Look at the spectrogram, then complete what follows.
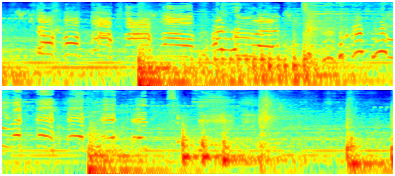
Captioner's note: sobbing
